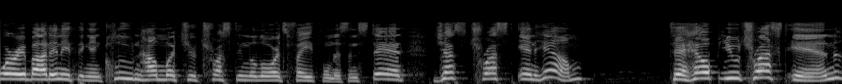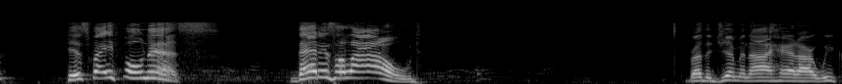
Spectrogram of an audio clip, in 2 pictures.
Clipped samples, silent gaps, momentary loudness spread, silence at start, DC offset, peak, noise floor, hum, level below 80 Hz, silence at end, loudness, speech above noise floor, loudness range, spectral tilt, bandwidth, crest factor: under 0.1%; none; 11 LU; 0 s; under 0.1%; -6 dBFS; -71 dBFS; none; -64 dBFS; 0.05 s; -24 LUFS; 47 dB; 7 LU; -5 dB/octave; 7.6 kHz; 18 dB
